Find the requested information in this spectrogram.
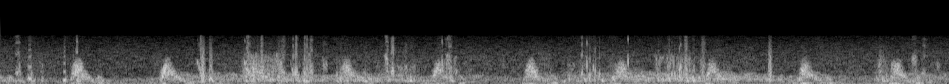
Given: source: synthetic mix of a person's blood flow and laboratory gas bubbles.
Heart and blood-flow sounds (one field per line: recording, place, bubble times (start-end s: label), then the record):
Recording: Doppler ultrasound of blood flow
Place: subclavian vein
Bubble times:
0.14-0.46 s: bubbles
0.61-0.85 s: bubbles
1.95-2.18 s: bubbles
2.41-3.17 s: bubbles
3.21-3.28 s: bubbles
3.33-3.52 s: bubbles
3.62-3.69 s: bubbles
3.75-4.21 s: bubbles
4.36-4.58 s: bubbles
5.67-6.18 s: bubbles
6.25-6.32 s: bubbles
6.52-7.23 s: bubbles
8.73-9.44 s: bubbles
From the record:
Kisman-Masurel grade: 332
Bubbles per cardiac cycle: rolling drumbeat, 9 or more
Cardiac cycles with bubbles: 50 to 99%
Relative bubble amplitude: moderate (0.250 to 0.450)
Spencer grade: 3 (all of the cardiac periods contain showers or single bubble signals, but not dominating or overriding the cardiac motion signals)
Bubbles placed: anywhere in the cardiac cycle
